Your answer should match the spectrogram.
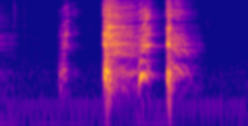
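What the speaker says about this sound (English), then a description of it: "every time I cough" Three sharp coughs close to the microphone, a faint one first and then two loud ones in quick succession, over quiet background hum.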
